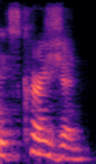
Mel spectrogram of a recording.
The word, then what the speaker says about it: excursion: sh like in Mission sometimes s i o n makes a different sound it sound Jen like we have in vision and Excursion so how do you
